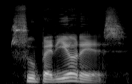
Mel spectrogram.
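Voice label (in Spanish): "superiores", Spanish; mekanta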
